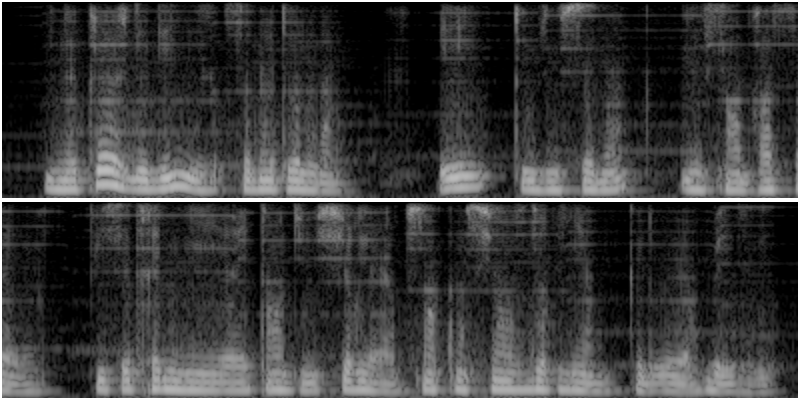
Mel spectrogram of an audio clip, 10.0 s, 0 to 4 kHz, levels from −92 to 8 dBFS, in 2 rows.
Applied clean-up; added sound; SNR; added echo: neural separator model SepFormer DNS4.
